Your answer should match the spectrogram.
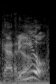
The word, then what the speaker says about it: Carrillo: Carrillo. Yeah. Hey, Carrillo. A rolled that R pretty well.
